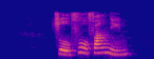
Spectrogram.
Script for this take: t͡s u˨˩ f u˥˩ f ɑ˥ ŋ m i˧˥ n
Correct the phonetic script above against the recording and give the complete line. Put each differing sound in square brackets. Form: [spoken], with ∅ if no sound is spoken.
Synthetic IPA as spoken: t͡s u˨˩ f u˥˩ f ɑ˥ ŋ [n] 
